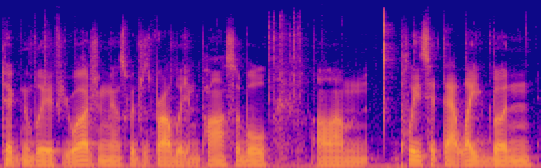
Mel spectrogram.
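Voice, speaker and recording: A teenage boy with a deep voice, rambling awkwardly and putting himself down while commenting on his own gameplay. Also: flat delivery, moderate pace, a little mellow. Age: teens. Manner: rambling, self-deprecating, awkward. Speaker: gaming channel host.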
